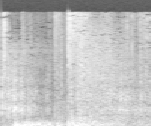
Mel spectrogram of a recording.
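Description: Footsteps pad across grass.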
